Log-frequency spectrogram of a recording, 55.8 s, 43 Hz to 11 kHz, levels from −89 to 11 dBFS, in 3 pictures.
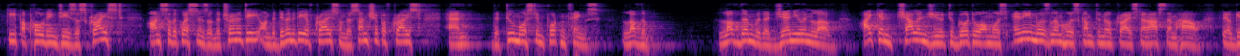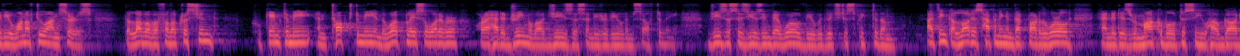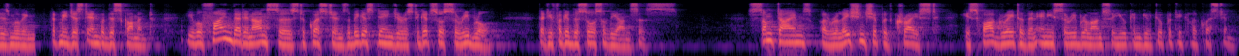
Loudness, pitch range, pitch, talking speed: -23 LUFS, 135-170 Hz, 150 Hz, 190 wpm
